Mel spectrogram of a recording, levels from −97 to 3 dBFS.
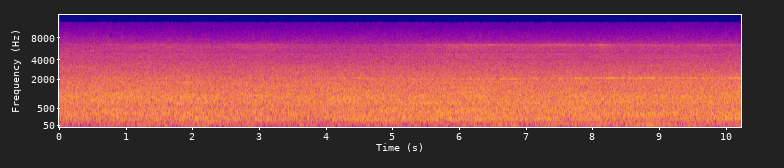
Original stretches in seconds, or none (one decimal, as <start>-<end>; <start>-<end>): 0.0-7.4; 8.0-10.2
